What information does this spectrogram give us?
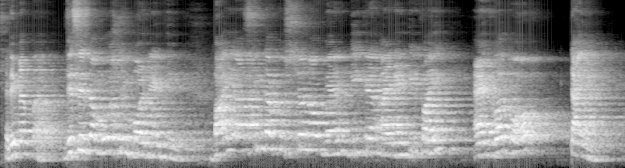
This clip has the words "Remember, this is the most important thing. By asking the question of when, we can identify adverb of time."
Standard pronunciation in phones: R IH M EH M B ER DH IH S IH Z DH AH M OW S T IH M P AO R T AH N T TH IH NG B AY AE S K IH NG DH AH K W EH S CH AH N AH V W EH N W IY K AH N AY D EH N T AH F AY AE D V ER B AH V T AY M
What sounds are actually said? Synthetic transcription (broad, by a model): R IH M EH M B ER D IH S IH Z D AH M OW S T IH M P AO R T AH N T T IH NG B AY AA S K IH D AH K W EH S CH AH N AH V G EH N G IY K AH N AY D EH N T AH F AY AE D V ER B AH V T AY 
